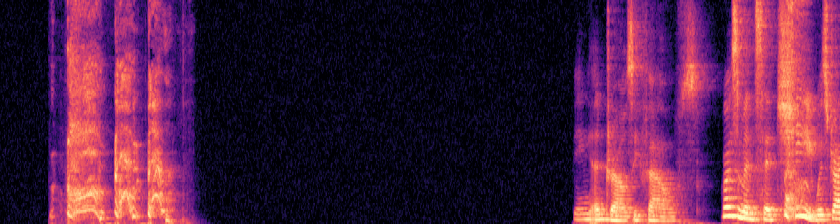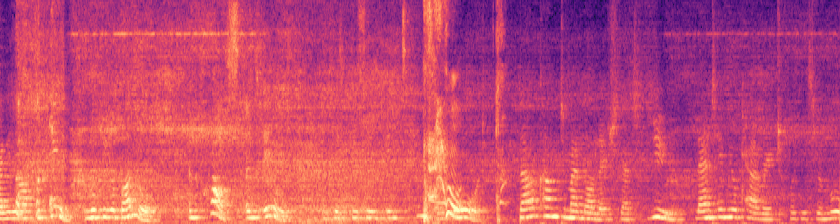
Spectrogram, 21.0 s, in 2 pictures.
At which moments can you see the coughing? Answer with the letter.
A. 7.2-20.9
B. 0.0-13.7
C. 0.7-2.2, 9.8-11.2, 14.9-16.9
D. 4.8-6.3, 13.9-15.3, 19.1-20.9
C.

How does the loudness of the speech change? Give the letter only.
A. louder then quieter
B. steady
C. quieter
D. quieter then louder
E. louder
C.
